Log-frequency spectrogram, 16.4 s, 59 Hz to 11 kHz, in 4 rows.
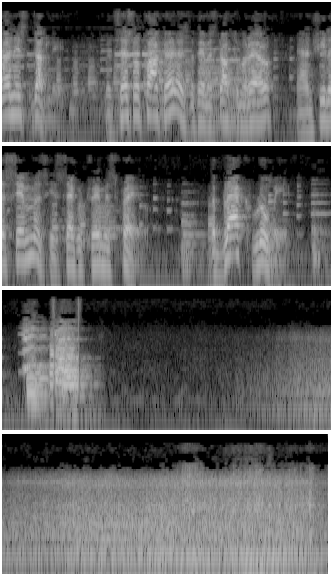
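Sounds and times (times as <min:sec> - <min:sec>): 
speech: 0:00.0 - 0:07.8, 0:08.5 - 0:09.2
faltering aircraft engine droning: 0:00.0 - 0:09.8, 0:10.5 - 0:16.4.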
